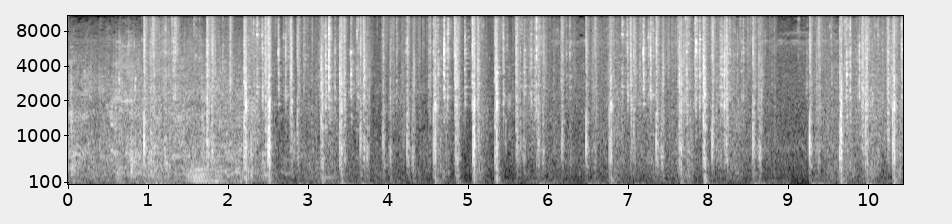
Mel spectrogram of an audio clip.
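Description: Footsteps run quickly on stone.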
